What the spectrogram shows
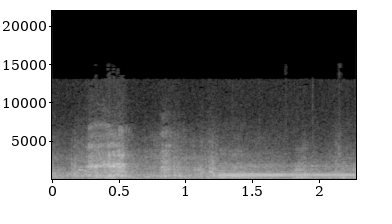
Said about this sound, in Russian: Ох, поезд-то как чешет. Ох, чешет, чешет.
